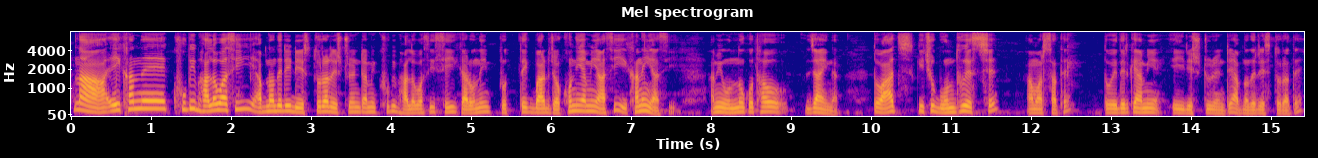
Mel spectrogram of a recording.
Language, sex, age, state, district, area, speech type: Bengali, male, 30-45, West Bengal, North 24 Parganas, urban, spontaneous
